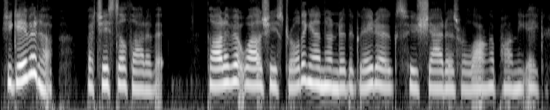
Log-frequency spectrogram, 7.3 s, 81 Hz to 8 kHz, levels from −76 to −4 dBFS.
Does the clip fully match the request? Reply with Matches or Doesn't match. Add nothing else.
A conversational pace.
Doesn't match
